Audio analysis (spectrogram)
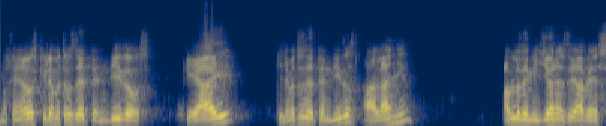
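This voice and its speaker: A man's fairly high voice with ordinary pitch variation, long, frequent pauses and a quiet background. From Spain, Salamanca. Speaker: conservation speaker at a technical conference. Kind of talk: conference talk. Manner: fast; halting, many false starts and fillers.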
